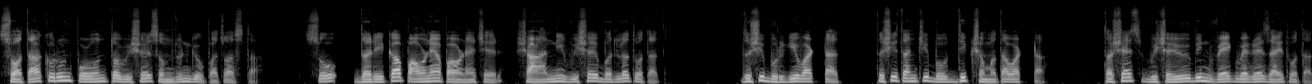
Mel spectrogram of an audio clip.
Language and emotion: Goan Konkani, neutral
